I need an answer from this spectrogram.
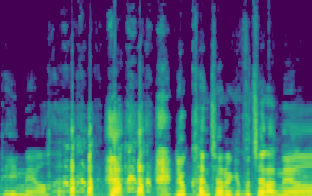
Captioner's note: chuckles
